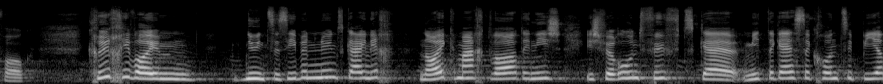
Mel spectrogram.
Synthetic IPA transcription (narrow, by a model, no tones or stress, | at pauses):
fʁɔːk | kχyχiʋoɪm | nynt͡sɛsibənənynt͡skaɪɡəntlɪχ | nɔʏkmaχtvɔʁdənɪʃ | ɪʃfyʁʊntfyft͡skɛːmɪtəɡɛsəkʰχɔnt͡sipiːɐ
